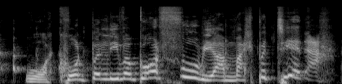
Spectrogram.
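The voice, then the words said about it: Put-on Teesside accent. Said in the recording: “taking the mick out of their voice like that ... I'm not even sure that's a very good Thornaby”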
